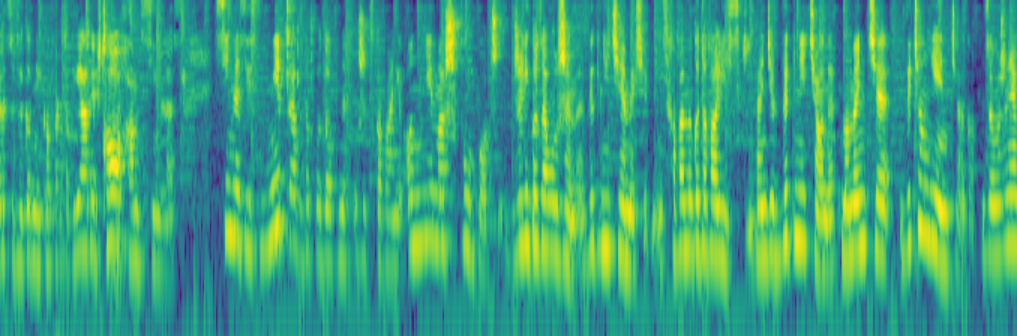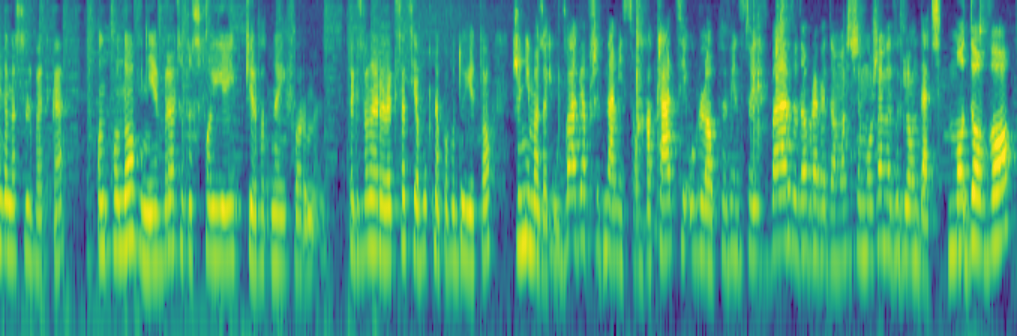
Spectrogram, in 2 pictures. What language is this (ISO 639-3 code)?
pol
